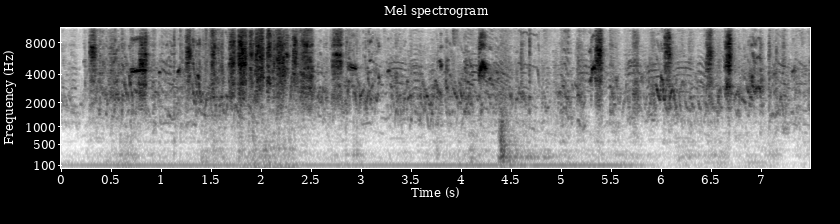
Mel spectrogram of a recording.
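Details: Captive budgerigars during breeding produce a steady stream of high chirps, squeaks and chatter from many birds at once, over a low constant hum.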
